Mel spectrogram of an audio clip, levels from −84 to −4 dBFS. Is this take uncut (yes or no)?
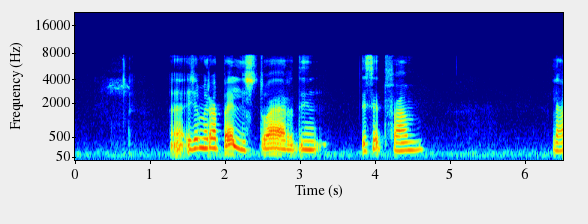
yes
